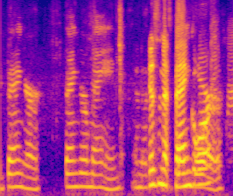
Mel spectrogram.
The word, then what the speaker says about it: Bangor: But It's I called heard Bangor. They called it Banger.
